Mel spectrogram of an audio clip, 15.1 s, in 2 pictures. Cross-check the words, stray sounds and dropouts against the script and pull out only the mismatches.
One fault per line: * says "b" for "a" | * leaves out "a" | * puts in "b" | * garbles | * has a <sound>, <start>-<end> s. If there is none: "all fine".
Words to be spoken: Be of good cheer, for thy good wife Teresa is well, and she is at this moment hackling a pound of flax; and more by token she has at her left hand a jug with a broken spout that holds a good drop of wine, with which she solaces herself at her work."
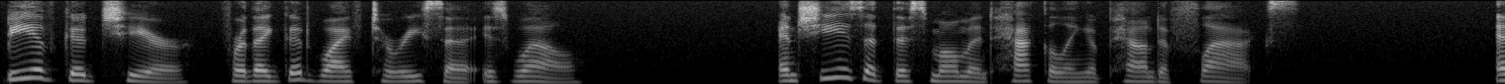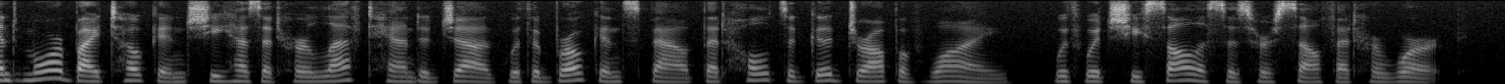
all fine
